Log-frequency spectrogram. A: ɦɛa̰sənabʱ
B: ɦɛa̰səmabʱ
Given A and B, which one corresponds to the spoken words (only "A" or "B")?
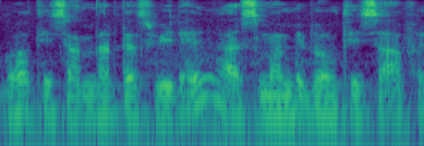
B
